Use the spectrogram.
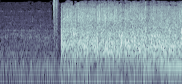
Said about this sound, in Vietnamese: Rất là cảm ơn những đàn pháo tay của quý vị Phật tử.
